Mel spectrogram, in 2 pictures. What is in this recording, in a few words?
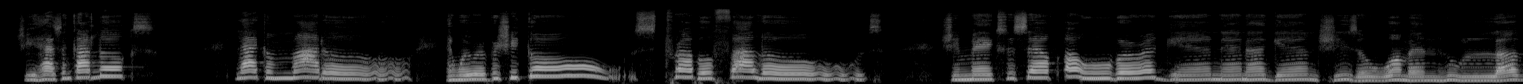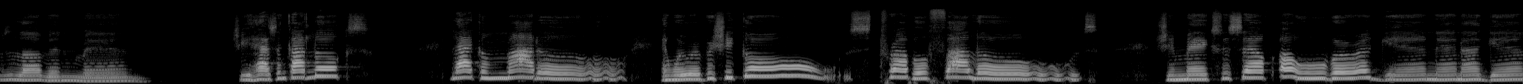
Vocals UltraShifter; Eventide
